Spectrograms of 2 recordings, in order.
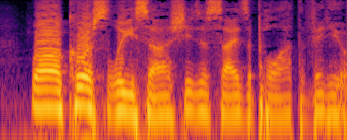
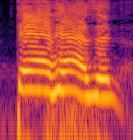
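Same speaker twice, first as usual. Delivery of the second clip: put-on snitching kid; 13 semitones higher, slower than usual. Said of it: "he's like".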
